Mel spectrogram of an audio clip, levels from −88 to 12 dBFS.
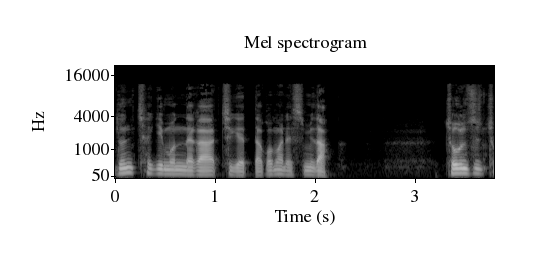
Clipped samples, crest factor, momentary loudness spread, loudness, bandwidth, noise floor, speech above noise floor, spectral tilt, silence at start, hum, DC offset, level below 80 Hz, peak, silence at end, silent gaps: under 0.1%; 22 dB; 8 LU; -27 LUFS; 12.5 kHz; -73 dBFS; 47 dB; -6 dB/octave; 0 s; none; under 0.1%; -60 dBFS; -6 dBFS; 0 s; none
